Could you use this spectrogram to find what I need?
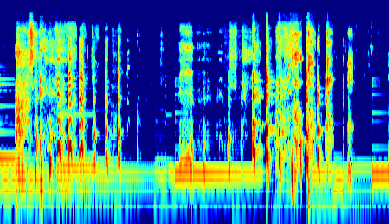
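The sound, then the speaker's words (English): Coughing from a man with a chest cold: repeated harsh, throaty bursts that come in uneven clusters, fairly loud over a steady tonal background. “I got a chest cold right now, and I'm hacking up a lung. So I put Vicks on my chest before the show. That way I wouldn't start coughing.”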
